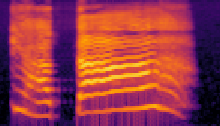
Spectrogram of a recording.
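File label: "yattaa", Japanese, yorokobu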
